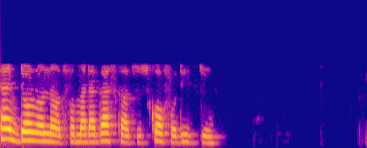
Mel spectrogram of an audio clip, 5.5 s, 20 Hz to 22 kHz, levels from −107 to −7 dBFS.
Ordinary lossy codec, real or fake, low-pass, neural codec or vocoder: none; real; 3.6 kHz; none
